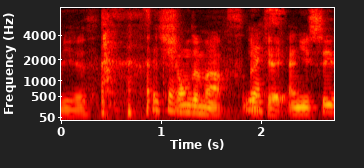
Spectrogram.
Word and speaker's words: Champ de Mars: Champ de Mars. Champ de Mars. So you do pronounce the S? Yes. I've been saying that wrong for 5 years. Okay. Champ de Mars.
